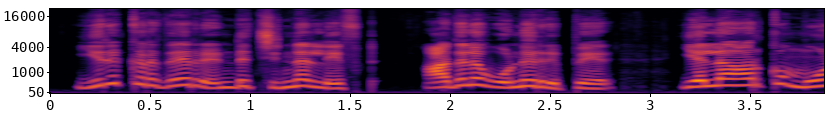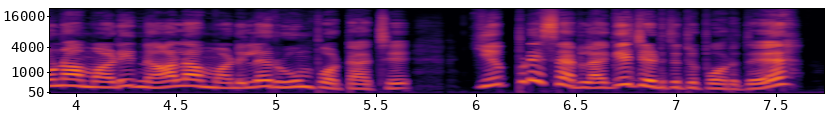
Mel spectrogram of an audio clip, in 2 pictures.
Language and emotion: Tamil, angry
